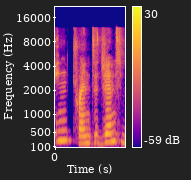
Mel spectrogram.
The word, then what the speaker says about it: intransigent: Why might be intransigent be both a strength and a weakness?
